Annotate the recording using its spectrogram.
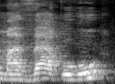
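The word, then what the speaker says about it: مذاقه: When you say the word madhaquhu, bring out the tip of your tongue. Why? Because you are pronouncing the word dhal. So you should say, madhaquhu.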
